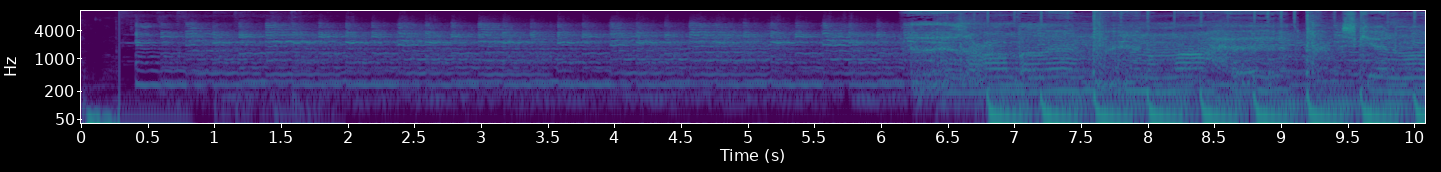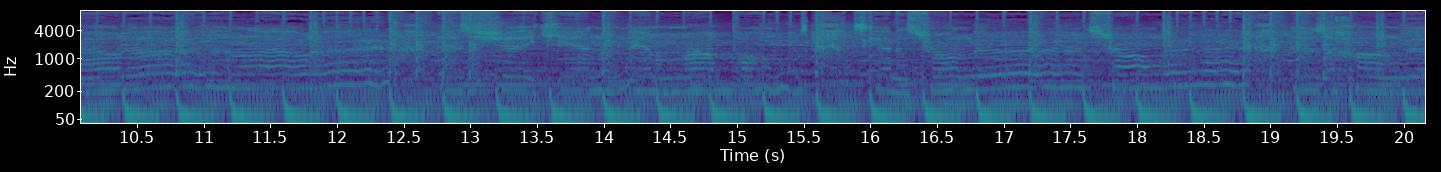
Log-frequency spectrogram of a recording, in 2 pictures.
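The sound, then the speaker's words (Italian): A rock song plays loud and alone, opening with a sustained, effects-laden guitar intro for about six seconds before drums and full band crash in with a driving, steady beat. “andiamo adesso con un bel intermezzo musicale per darci un tono.”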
